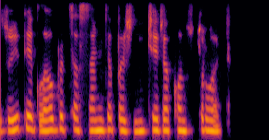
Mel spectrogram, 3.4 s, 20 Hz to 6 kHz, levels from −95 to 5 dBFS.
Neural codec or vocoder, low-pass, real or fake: autoencoder, 48 kHz, 128 numbers a frame, DAC-VAE, trained on Japanese speech; 5.4 kHz; fake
